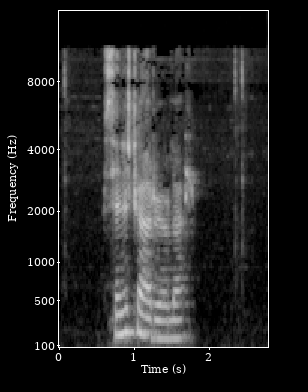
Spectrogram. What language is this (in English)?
Turkish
